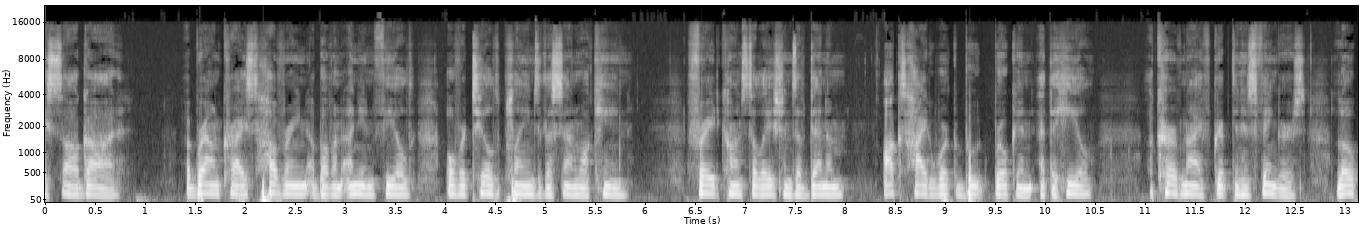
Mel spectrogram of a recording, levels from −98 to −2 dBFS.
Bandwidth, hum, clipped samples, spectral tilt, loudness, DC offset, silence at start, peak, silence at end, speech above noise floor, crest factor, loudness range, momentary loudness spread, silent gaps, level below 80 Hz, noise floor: 16 kHz; none; under 0.1%; -5.5 dB/octave; -16 LUFS; under 0.1%; 0 s; 0 dBFS; 0 s; 28 dB; 16 dB; 2 LU; 7 LU; none; -30 dBFS; -44 dBFS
